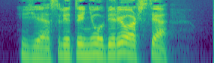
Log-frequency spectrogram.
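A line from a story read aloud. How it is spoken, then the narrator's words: Growling. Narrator (Russian): прорычал мистер Гун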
